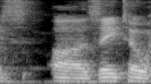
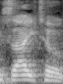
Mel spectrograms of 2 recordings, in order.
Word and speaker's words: Zato: Whereas I feel like Zato has I'm so used to saying Zaito because that's how we were all pronouncing it until this episode aired. But Zato, I don't know. I'm probably gonna say it interchangeably. Solon said Zato, so I'm trusting that that's the official pronunciation.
